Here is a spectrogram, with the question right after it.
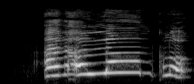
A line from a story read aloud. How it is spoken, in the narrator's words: they cried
